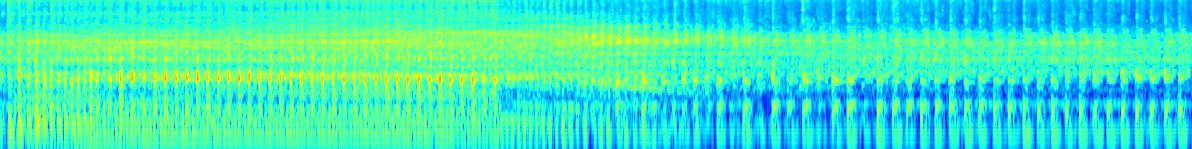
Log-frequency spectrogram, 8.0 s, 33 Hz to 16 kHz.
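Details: Tohatsu 6 hp outboard after carburetor cleaning (wouldn't start after six months' storage), water on, choked, start position: fires rapidly and evenly, drops to a lower steady idle after about three seconds, runs cleanly; normal running.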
